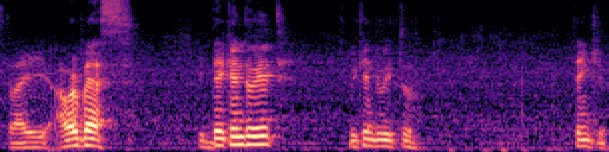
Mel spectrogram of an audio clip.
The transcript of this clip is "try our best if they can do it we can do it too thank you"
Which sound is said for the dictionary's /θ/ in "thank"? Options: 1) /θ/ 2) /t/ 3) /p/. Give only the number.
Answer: 2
